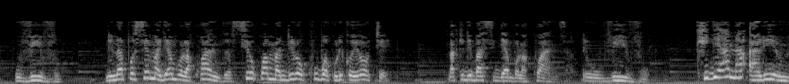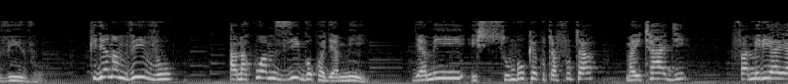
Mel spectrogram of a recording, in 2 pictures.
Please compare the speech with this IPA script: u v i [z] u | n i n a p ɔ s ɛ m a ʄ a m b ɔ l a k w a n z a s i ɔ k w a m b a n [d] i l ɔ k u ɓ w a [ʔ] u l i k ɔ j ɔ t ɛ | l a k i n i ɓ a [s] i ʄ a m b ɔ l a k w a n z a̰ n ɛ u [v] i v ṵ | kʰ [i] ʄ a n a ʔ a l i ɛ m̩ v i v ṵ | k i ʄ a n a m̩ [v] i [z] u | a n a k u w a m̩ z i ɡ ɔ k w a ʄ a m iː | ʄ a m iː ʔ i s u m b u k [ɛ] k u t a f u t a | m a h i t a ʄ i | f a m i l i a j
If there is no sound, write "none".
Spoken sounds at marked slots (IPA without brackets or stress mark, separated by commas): v, d, k, s, v, i, v, v, ɛ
